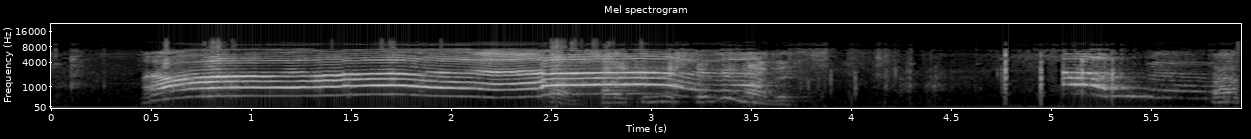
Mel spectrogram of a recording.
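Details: Cat, rescued as a twenty-day-old kitten from a leashed pitbull's jaws, calling for help: a sustained wavering wail near three seconds long that dips at the end, followed by brief clicks and another falling cry, with a soft soothing human voice.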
